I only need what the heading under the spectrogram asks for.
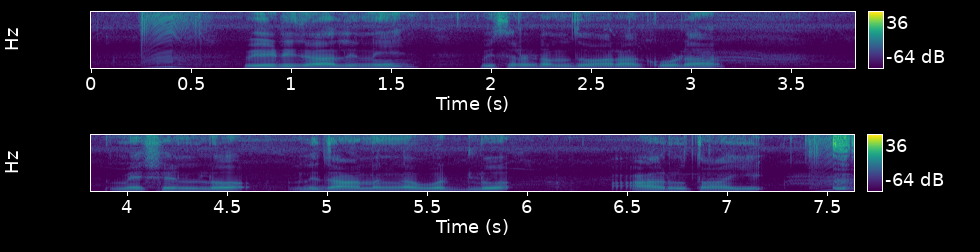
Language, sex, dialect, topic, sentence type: Telugu, male, Southern, agriculture, statement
